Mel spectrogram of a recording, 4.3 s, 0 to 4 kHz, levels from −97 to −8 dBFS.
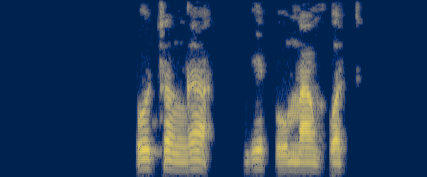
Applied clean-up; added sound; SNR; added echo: none; none; none; none.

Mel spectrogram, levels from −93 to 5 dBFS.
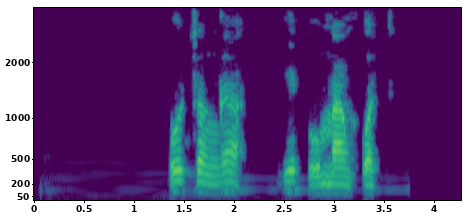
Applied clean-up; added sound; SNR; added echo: neural mask model DeepFilterNet 3.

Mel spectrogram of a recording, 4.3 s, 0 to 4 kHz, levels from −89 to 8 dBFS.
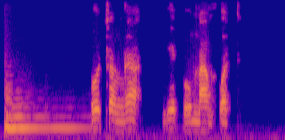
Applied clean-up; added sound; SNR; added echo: neural diffusion model UNIVERSE++.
